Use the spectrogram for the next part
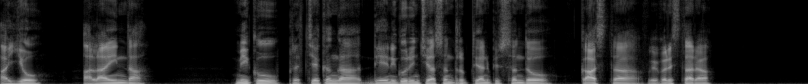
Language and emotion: Telugu, sad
